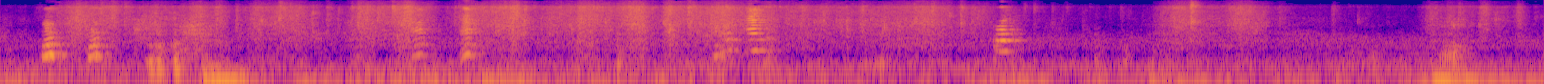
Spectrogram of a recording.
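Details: Newborn goat kid named Joel, within an hour of his birth, beside his calm mother Penny, recorded on a GoPro; several short, faint, harmonic bleats spaced through the stretch over rustling and handling noise.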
